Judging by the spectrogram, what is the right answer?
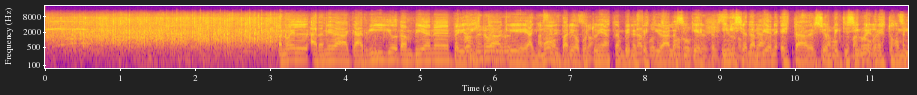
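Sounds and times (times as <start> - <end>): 
audience applause: 0.0 - 6.3
speech: 3.1 - 11.5.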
